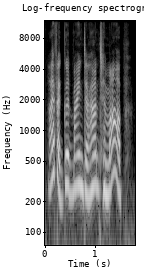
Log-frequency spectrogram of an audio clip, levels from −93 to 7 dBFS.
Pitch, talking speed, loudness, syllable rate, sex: 275 Hz, 265 wpm, -16 LUFS, 6.1 syllables/s, female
